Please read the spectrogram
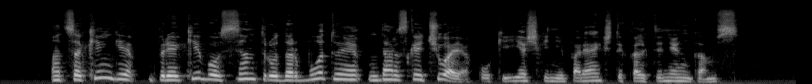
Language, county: Lithuanian, Marijampolė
